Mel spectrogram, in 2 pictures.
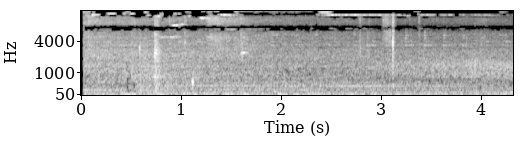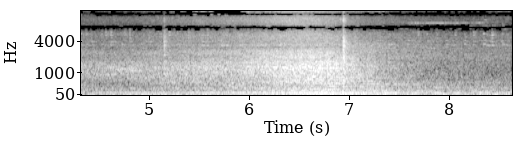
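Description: Road traffic with cars driving past close by, the tyre and engine noise swelling to its loudest near the end as one passes.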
